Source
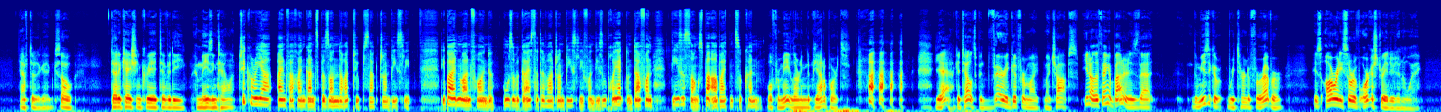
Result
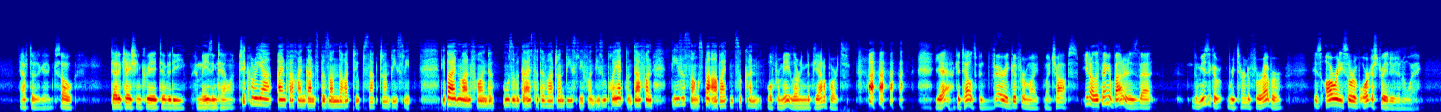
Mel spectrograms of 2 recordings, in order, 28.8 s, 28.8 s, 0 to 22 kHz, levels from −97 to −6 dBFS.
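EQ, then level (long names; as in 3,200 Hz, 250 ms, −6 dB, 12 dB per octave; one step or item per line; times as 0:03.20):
dynamic equaliser 480 Hz, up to +5 dB, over −33 dBFS, Q 1.3
loudspeaker in its box 380–3,100 Hz, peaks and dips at 390 Hz −4 dB, 1,300 Hz −9 dB, 2,700 Hz −5 dB
+5.0 dB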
